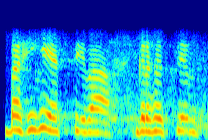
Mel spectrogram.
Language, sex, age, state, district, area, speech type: Sanskrit, female, 18-30, Kerala, Malappuram, urban, conversation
